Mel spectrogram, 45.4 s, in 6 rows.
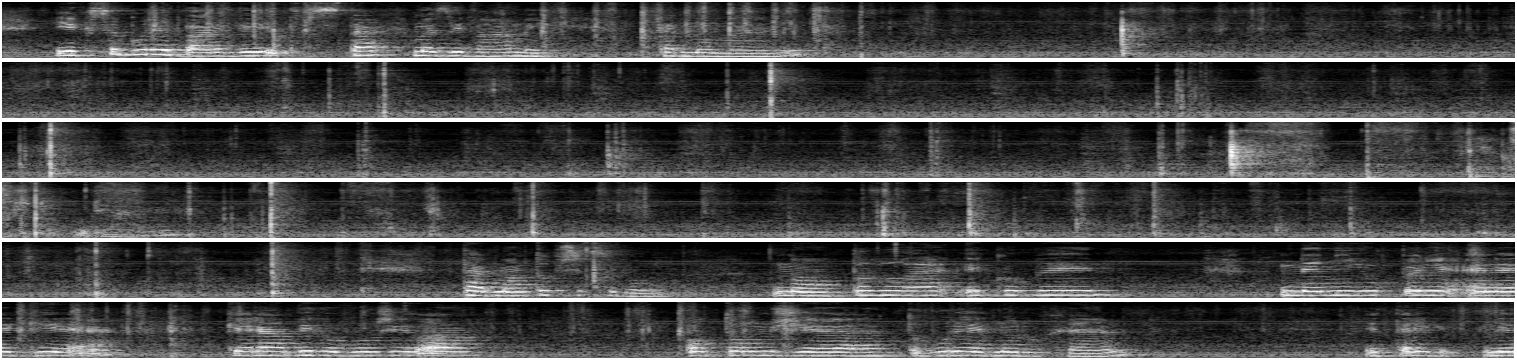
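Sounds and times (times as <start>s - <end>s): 
speech: 0.3s - 4.2s, 32.9s - 35.9s, 36.6s - 40.3s, 41.2s - 43.6s, 44.6s - 45.3s
playing cards shuffling: 0.5s - 32.1s, 40.3s - 41.8s.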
